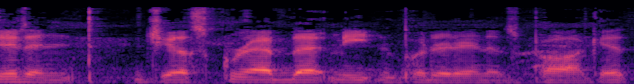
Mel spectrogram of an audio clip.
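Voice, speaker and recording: Speaking with a Southern US accent at a fairly slow pace, a man with a fairly low pitch comes through over noticeable background noise. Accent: Southern US, says 'acrost'. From US South. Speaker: gaming streamer. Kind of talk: live gameplay commentary. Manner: casual, conversational.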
